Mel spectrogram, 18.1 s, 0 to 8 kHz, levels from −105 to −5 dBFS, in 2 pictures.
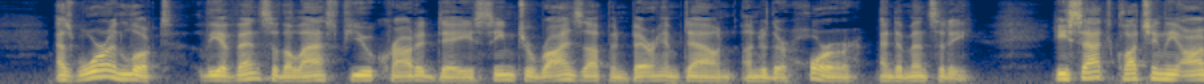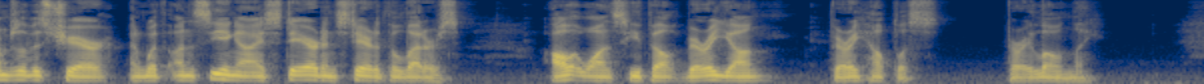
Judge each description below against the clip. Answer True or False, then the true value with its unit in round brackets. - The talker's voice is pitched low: True (100 Hz)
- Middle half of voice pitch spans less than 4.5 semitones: True (3.5 semitones)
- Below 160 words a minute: False (175 wpm)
